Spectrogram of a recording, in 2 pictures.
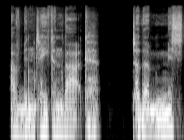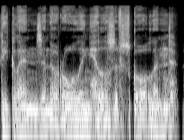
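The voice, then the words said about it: Put-on Scottish accent, lowered voice. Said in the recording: “is that offensive that I just did that accent? ... No, it's actually quite good. ... It's also the voice always lowers, doesn't it?”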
